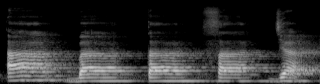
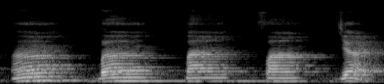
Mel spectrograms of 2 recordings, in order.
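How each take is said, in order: First: The syllables are spoken clearly, without nasality. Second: The syllables are spoken through the nose. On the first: The speaker calls it right. "Itu yang pertama" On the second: The speaker calls it wrong. "Masuk ke hidung"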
